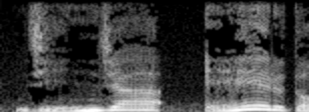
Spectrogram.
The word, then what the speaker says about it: 神社声援: 神社声援、声で応援すると書いてありまして、神社声援、神社エールとこのように読むそうなんですね。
